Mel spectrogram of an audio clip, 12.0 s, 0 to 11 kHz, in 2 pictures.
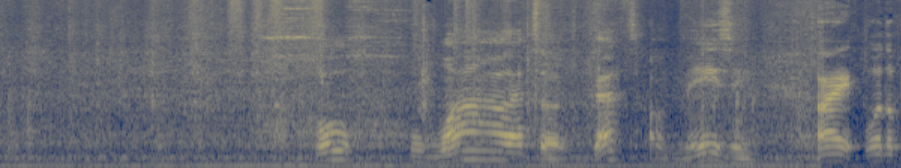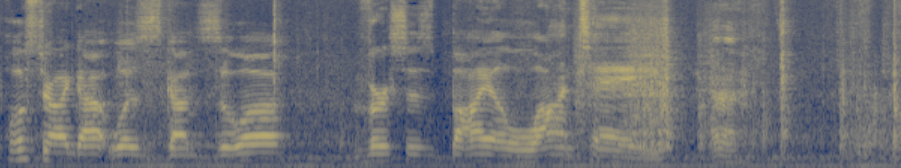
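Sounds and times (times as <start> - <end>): room tone hum and hiss: 0.0 - 12.0
rustling and handling noise: 0.0 - 12.0.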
